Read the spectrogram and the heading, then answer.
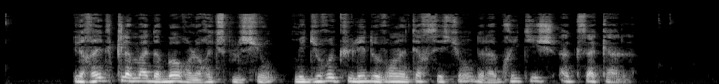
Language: French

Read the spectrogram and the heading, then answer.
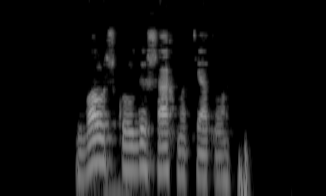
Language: Chuvash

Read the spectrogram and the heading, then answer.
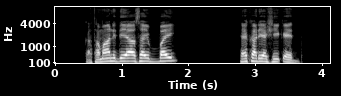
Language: Dawro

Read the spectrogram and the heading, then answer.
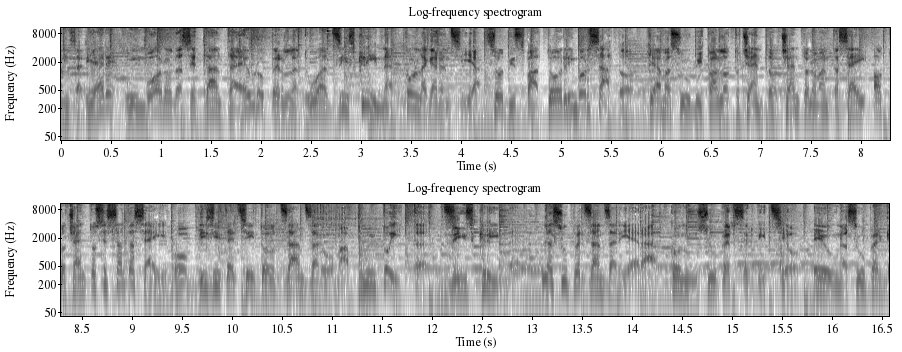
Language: Italian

